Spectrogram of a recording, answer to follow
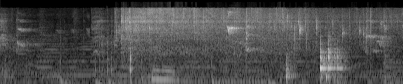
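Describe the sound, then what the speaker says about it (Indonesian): Garlic sautéing in a pan for spaghetti aglio e olio, a steady sizzle with clinks and stirring scrapes, a few brief voice sounds mixed in. "kita tumis bawang putih"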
